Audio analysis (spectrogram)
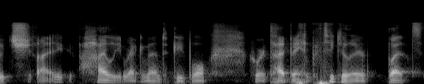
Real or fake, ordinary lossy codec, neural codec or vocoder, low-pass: fake; MP3, 64 kbps; codec, 16 kHz, 1 kbps, FreqCodec, larger model; 7.2 kHz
